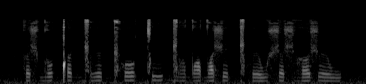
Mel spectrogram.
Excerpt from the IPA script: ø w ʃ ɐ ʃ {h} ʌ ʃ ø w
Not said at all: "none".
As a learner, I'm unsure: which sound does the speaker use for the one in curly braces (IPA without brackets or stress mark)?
ɦ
